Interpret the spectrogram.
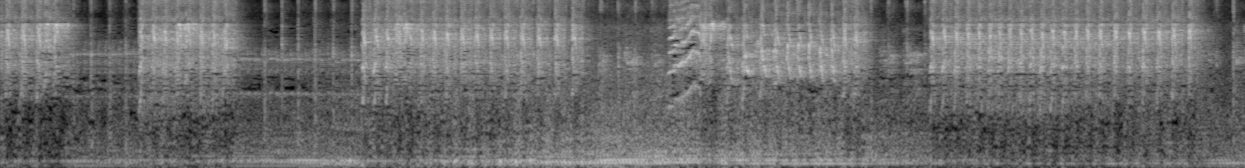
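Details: Lovebird in long Cililin-style ngekek for tutoring and provoking show birds: repeated bursts of piercing, rapidly pulsed chatter, each several seconds long, with a brief rising squeak midway and short pauses between.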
